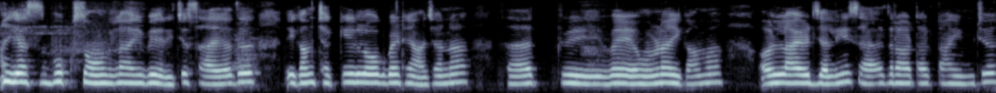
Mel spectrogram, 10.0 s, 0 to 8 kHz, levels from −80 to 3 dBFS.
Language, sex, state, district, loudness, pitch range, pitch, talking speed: Garhwali, female, Uttarakhand, Tehri Garhwal, -18 LUFS, 215-235 Hz, 225 Hz, 140 wpm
